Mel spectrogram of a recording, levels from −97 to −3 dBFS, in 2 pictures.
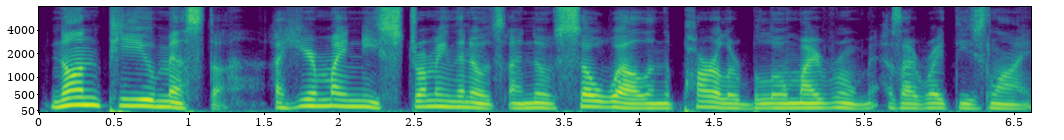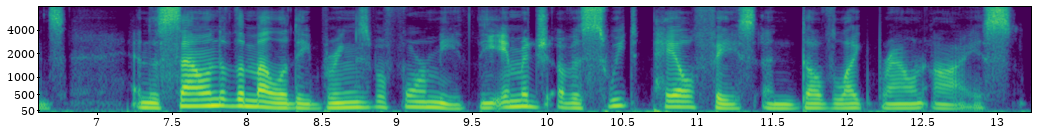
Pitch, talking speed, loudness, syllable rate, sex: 140 Hz, 205 wpm, -19 LUFS, 5.1 syllables/s, male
